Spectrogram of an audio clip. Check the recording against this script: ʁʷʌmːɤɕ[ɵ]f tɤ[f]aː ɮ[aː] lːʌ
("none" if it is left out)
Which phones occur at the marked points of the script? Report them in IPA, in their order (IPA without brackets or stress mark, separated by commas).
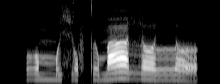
ɔ, m, ʌː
